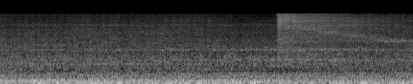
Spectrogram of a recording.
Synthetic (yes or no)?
yes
